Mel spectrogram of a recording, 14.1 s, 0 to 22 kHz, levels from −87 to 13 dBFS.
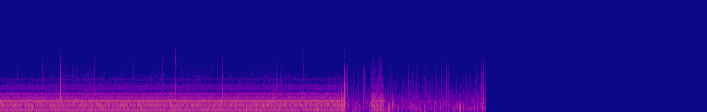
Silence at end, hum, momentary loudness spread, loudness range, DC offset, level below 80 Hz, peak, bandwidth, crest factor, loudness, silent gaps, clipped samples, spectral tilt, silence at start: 4.4 s; none; 13 LU; 13 LU; under 0.1%; -52 dBFS; -20 dBFS; 3.9 kHz; 24 dB; -43 LUFS; none; under 0.1%; -10.5 dB/octave; 0 s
